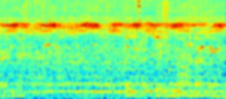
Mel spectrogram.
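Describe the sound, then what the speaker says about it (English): Bees buzz during a honey harvest, a faint continuous droning hum with a high whine that wavers slightly, heard from nearby in the open. "The bee sting has caused Kisset's hand to swell"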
